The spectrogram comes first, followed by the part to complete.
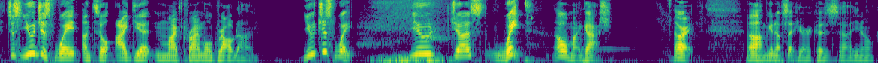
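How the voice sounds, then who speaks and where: A young man talks through his card game match in a casual, rambling way, full of fillers and sudden exasperated outbursts. His voice sits a little high and swoops all over. The sound is dry and close, with no room around it. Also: fairly bright tone, no echo. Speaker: gameplay commentator. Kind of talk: casual gameplay commentary.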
